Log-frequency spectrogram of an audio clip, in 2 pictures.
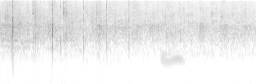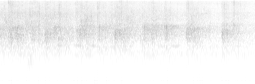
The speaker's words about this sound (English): Let's have another huge round of applause.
